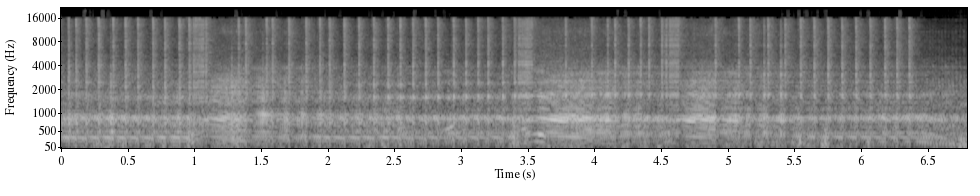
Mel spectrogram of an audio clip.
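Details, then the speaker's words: Kawasaki KX65 two-stroke dirt bike after repair, ridden: harsh, crackly rasp rising and falling with throttle, very loud; rider says the silencer needs some repacking. "some repacking but yeah it's really loud"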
